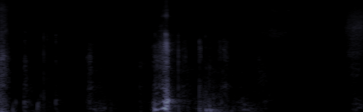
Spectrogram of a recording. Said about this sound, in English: Yeah, I'm sorry, I may as well put a small dog barking, and that's about the right input.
